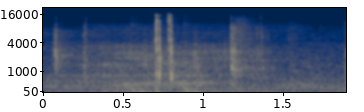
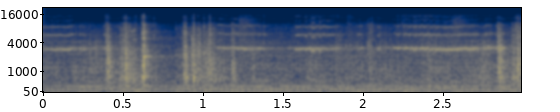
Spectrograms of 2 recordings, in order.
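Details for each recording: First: DVD player disc tray after greasing rails and channels with dielectric grease to cure a squeak: soft button clicks and smooth, quiet tray movement with squeak nearly eliminated. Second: DVD player with case opened, disc tray moving: steady high squeal over a low motor hum, clicks at each end; owner suspects friction between pulley and drive gear, plans dielectric grease on drive wheel and tray splines.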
